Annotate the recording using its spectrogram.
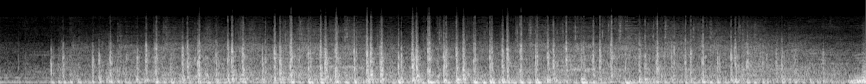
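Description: Horse's hooves striking a wooden sounding board (tabla) in a fast, even stream of sharp beats, starting about half a second in. This is the gait check on the board, where the evenness of the horse's steps is heard.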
